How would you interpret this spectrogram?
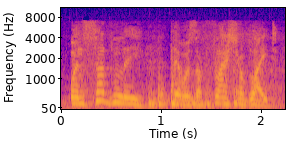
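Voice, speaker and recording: An actor playing a stubborn, pious man in a 1970s radio horror drama, speaking in a dramatic, deliberate way. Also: high-pitched, expressive, very noisy. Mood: urgent. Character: stubborn, pious man recounting a graveyard haunting. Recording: muffled old radio recording with music.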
